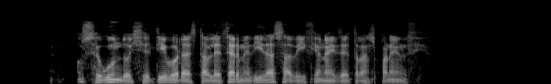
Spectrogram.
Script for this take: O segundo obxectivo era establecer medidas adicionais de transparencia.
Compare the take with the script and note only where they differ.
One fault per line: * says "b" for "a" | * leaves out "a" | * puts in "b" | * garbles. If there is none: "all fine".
all fine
